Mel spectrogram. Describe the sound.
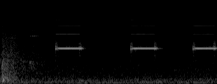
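An oven beeps as it is set to preheat: three short, high electronic beeps, evenly spaced and fairly quiet, with near silence between them.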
